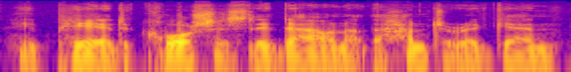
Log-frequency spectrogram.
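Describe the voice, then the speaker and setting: A man's voice: deep voice, normal speed, a little mellow, dry recording, clean studio sound. A man reading a scripted story as an audiobook narrator.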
